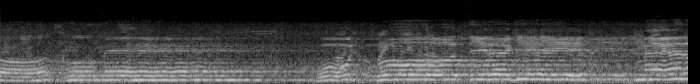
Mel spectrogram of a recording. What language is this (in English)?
Hindi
